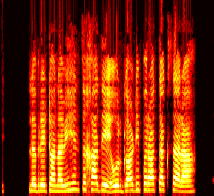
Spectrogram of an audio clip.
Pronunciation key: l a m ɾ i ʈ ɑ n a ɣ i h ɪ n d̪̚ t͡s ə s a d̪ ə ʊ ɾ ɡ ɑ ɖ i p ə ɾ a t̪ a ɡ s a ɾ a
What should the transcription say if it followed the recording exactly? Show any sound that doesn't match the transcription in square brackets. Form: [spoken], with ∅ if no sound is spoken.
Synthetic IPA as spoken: l a [b] ɾ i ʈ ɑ n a [w] i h ɪ n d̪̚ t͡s ə [x] a d̪ ə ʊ ɾ ɡ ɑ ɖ i p ə ɾ [ɑ] t̪ a ɡ s a ɾ a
